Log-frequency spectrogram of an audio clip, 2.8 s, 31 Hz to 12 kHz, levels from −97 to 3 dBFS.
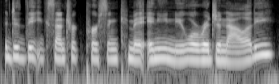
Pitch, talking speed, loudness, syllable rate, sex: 185 Hz, 195 wpm, -17 LUFS, 7.1 syllables/s, female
